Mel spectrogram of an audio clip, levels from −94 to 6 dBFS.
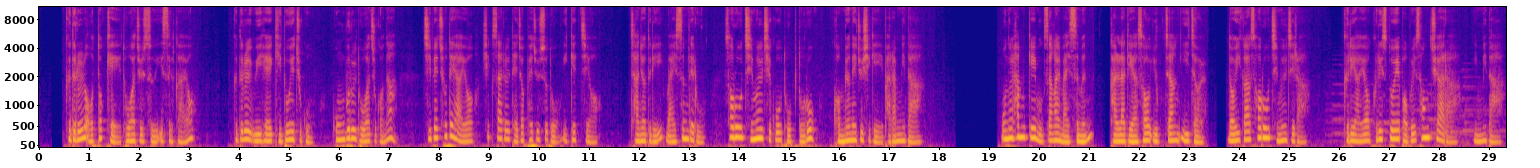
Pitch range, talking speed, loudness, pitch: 135-190 Hz, 250 characters per minute, -17 LUFS, 155 Hz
